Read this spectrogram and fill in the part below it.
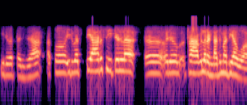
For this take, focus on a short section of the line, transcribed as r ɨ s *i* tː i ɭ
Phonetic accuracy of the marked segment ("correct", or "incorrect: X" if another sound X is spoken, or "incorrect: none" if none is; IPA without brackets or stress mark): incorrect: iː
